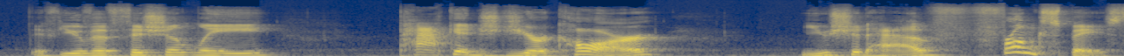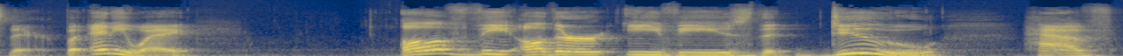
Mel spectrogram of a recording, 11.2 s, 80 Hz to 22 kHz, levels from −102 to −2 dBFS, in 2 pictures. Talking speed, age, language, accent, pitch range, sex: 110 wpm, 30-49, English, American, 130-190 Hz, male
